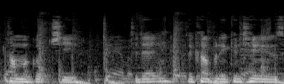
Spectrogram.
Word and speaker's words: Tamagotchi: Properly pronounced Tamagotchi, today the company continues its 90s trek with technology, adding infrared communication to newer models.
